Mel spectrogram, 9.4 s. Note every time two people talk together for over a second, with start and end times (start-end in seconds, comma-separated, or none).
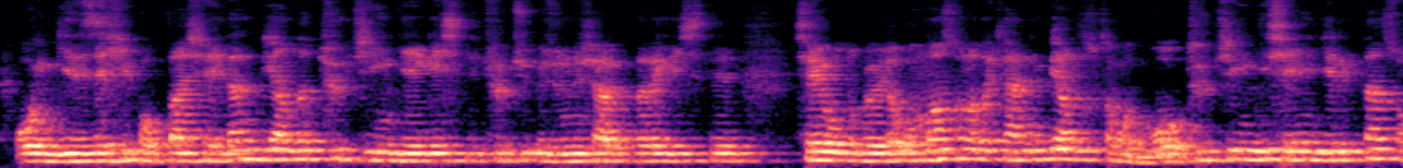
none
